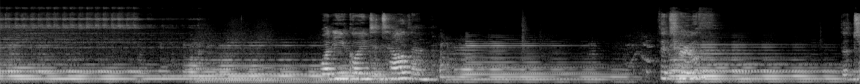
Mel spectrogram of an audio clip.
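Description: Live rock band holding sustained chords on electric guitar and keyboard, with a woman's voice coming in over it in short phrases through a microphone.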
